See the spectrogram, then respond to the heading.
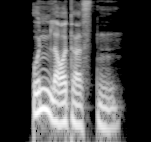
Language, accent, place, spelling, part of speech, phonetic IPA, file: German, Germany, Berlin, unlautersten, adjective, [ˈʊnˌlaʊ̯tɐstn̩], De-unlautersten.ogg
- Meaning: 1. superlative degree of unlauter 2. inflection of unlauter: strong genitive masculine/neuter singular superlative degree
